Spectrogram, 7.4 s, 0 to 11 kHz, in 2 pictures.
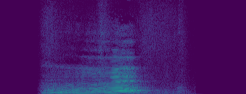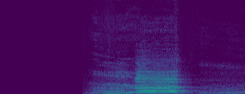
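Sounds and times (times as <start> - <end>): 
cow giving long deep rich moos: 0.6 - 2.2, 5.0 - 7.3.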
